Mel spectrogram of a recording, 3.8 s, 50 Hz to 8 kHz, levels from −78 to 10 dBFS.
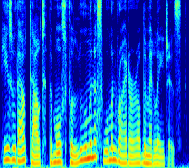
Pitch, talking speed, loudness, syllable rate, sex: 165 Hz, 205 wpm, -16 LUFS, 6.0 syllables/s, female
